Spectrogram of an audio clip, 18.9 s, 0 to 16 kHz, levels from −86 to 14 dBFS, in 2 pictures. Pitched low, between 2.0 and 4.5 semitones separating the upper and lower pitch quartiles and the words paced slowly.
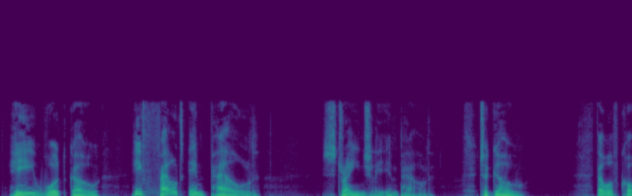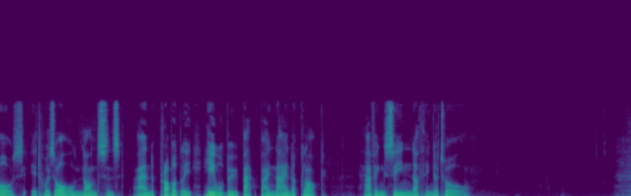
No: low, 105 Hz; wide, 5.6 semitones; slow, 90 wpm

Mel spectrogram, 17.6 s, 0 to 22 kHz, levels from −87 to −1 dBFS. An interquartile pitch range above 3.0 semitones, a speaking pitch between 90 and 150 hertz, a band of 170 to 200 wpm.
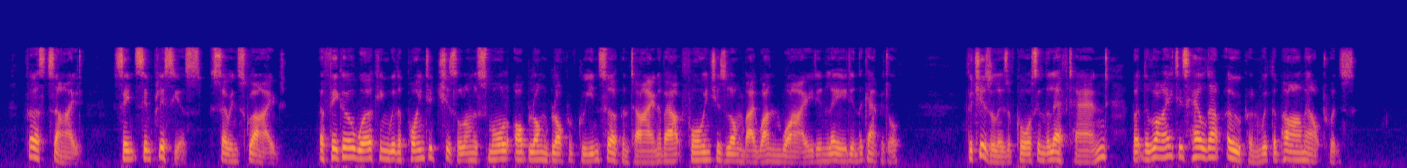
Yes: average, 4.9 semitones; low, 135 Hz; average, 185 wpm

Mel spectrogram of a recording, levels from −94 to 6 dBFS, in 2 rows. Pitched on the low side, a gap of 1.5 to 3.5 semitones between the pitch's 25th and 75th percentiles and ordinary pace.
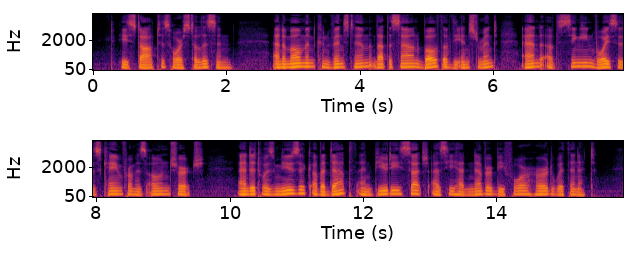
Yes: low, 120 Hz; average, 2.7 semitones; average, 170 wpm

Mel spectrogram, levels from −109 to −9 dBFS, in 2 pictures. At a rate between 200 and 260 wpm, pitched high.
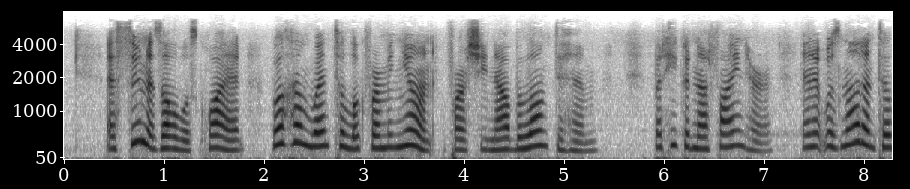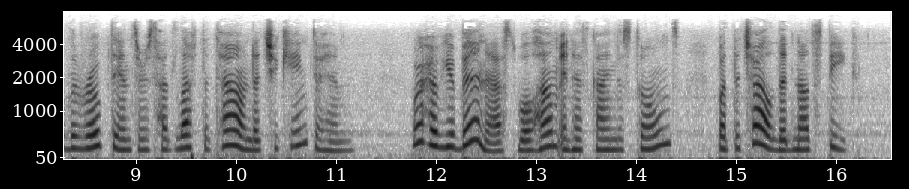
Yes: fast, 205 wpm; high, 245 Hz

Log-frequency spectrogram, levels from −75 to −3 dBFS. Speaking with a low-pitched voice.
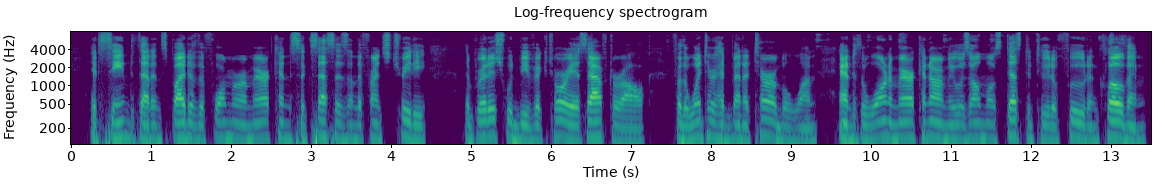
Yes: low, 115 Hz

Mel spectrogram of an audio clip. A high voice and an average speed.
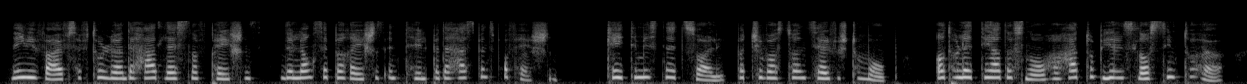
No: very high, 295 Hz; fast, 215 wpm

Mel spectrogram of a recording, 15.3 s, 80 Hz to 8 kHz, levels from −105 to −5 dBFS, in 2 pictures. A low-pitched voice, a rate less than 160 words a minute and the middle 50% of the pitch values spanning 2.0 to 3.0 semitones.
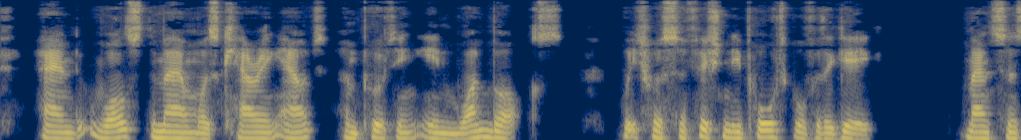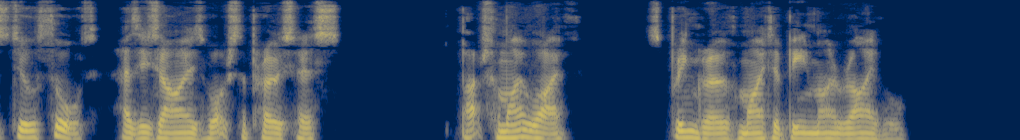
Yes: low, 125 Hz; average, 150 wpm; narrow, 2.5 semitones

